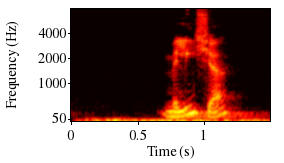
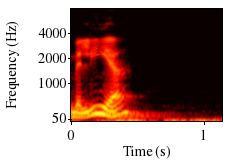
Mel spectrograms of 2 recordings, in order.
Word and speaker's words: Melilla: The reason that this is called militia, or how they say it in Spain, Melilla, is they think based on honey.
